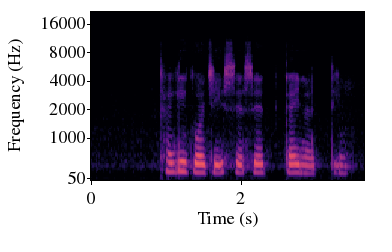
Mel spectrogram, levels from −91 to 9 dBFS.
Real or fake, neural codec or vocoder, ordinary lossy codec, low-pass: fake; vocoder, 44.1 kHz, 128 mel bands, Pupu-Vocoder; none; 19.8 kHz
